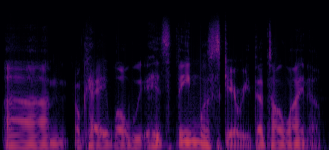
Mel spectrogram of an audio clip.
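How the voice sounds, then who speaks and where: A man's voice: deep voice, normal speed, darkish tone, dry recording, studio quality. A man hosting a reaction video, switching between reading aloud and casual, conversational commentary as he thinks aloud.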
